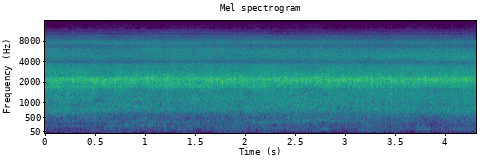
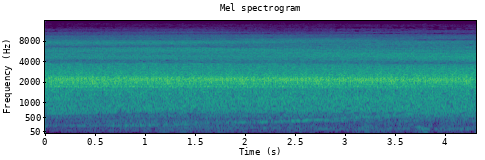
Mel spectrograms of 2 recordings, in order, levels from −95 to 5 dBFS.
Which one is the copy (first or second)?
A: first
